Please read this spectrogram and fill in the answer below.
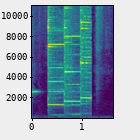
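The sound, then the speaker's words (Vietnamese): Alarm clock going off in the middle of a spoken recording: a loud electronic chime of three bright tones in quick succession, lasting about a second before cutting off abruptly. “xin lỗi các bạn, cái chuông reo báo thức của Thi nó kêu cho nên đang nói tự nhiên nghe cái cũng hết hồn đó.”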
